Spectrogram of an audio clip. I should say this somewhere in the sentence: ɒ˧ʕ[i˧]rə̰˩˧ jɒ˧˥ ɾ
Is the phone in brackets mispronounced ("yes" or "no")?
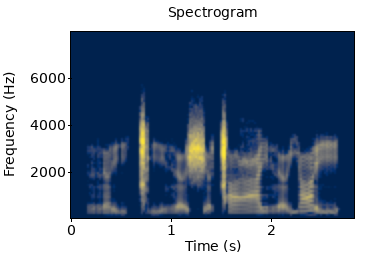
no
